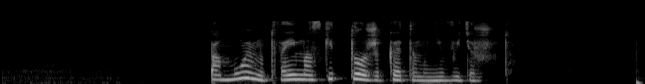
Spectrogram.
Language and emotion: Russian, angry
